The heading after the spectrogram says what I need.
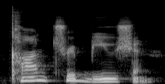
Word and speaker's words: contribution: hot and stop con contribution the other vowels stay the same but the stress is different contribution we see at the end with t-i-o-n you hear the sound like she and shoe contribution my contribution to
